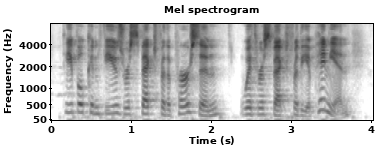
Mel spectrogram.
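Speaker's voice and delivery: ordinary talk, nothing marked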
